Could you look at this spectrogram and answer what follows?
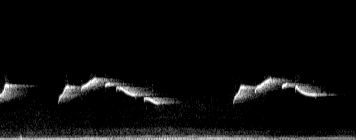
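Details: Kolibri Wulung sunbird song for prompting a quiet bird: two long, very high whistled phrases that rise, waver and slide downward, with low humming background noise throughout.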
